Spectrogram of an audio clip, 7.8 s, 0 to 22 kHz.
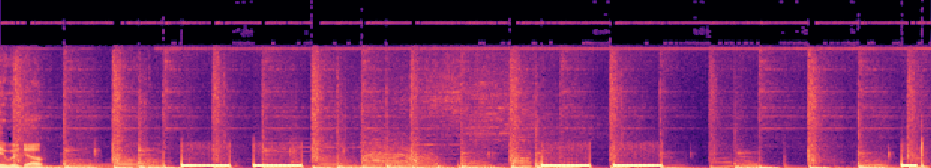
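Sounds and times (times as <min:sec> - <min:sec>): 
busy music: 0:00.0 - 0:07.7
electronic keypad beeps from a phone being dialed: 0:01.5 - 0:02.6, 0:04.5 - 0:05.5, 0:07.5 - 0:07.7.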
